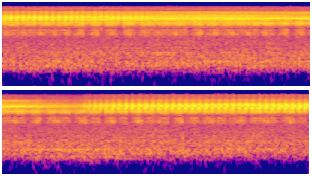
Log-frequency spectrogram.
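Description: A dense chorus of cicadas makes a shrill, sizzling buzz that pulses rapidly and never stops. Partway through, the tone shifts slightly higher and the pulsing grows stronger.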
